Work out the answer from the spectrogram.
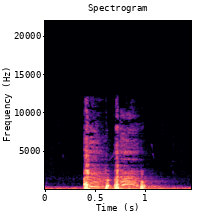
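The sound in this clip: A person coughs to clear a frog in the throat: one short, throaty cough with a few quick voiced pulses, then quiet.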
